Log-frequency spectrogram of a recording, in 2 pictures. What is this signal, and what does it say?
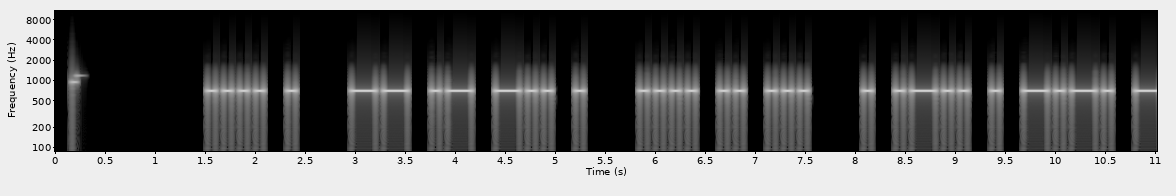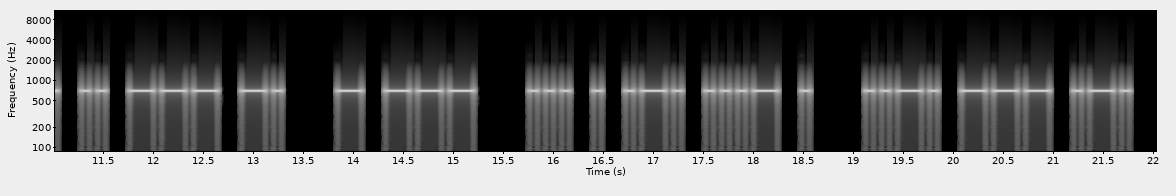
Morse code, heard as a keyed tone, about 15 wpm, 700 Hz. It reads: HE MADE HIS ELECTION TO SERVE FOR
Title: Sentences from Top 1500 Words 15wpm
